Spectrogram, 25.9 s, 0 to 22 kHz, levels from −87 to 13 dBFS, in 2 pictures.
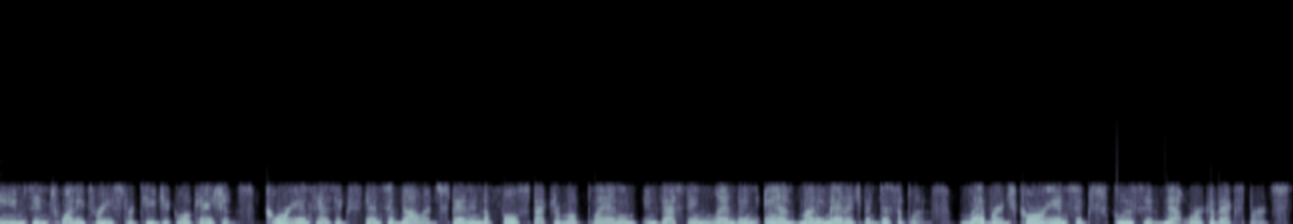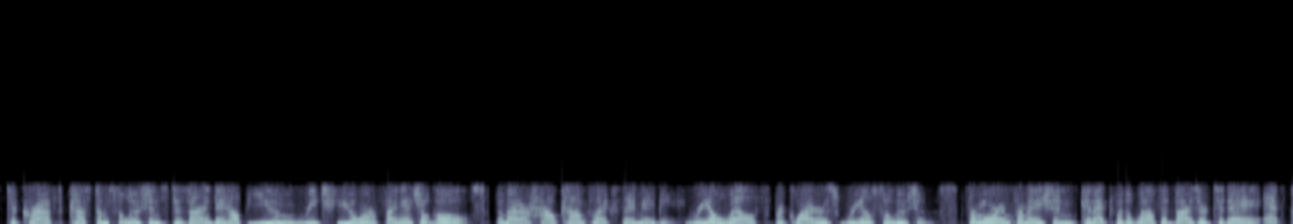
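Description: Tandem speech coding runs through the whole clip. The speech was coded, decoded and coded again across network borders, apparently from a GSM full-rate leg through A-law transmission into G.726 at a rate that fits 32 kbit/s. That is two lossy speech coders in a row, the second working on the first's flaws. Nothing reaches above 3.8 kHz, so the speech sounds muffled, with a rough, warbling texture that stacks beyond what either coder adds alone.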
